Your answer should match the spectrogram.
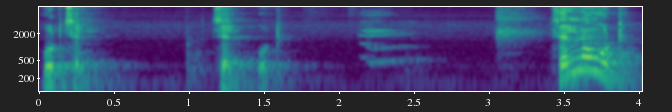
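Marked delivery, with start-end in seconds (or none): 3.4-3.9 very high, louder call; high coaxing call. Real, not acted. Calling the sulking boy to get up, very high. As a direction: float it way up to tempt him out.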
